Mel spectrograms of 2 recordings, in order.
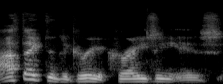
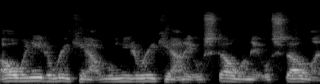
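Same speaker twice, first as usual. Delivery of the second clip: ordinary talk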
